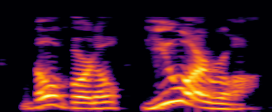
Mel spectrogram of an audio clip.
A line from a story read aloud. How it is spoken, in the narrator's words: Kai, Big J, and Mystica burst out as one, drowning each other out, and exclaimed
